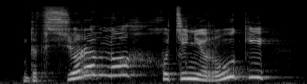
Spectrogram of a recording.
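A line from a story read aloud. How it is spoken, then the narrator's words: Heated, faltering exclamation. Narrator (Russian): Горячо, но уже не так уверенно воскликнул Ватулин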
